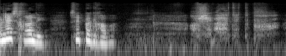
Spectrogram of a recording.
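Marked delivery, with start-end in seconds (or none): 2.8-4.2 real tired whisper, very soft; weary whisper. Real, not acted. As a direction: breathe it out, drained. Tired vlogger complains of headache. (chuchotement las, très doux)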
